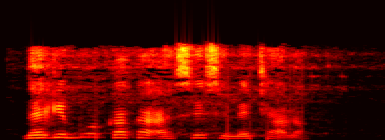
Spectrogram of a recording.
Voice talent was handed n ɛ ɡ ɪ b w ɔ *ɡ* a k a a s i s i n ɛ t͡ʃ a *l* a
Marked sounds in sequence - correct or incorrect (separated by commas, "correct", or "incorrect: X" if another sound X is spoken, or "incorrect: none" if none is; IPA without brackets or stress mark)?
incorrect: k, correct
